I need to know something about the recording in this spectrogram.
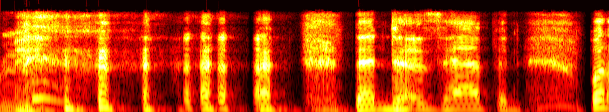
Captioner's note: laugh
